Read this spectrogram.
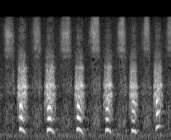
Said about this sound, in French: Ça, par exemple, ce n'était pas de la marijuana, c'était de la respiration orgasmique. On remarquera pour la blague que c'est la même chose quand les femmes simulent.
